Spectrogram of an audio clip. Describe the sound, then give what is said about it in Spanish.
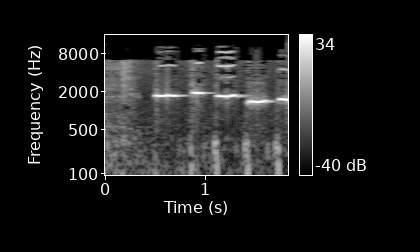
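A tune whistled with the mouth alone: a short run of five clear, sustained notes, with the fourth dipping lower in pitch. The whistling is fairly loud over a faint background. “hemos visto los niños y niñas mijes que por lo menos silban algunas canciones, algunas notas prácticamente. Claro, por ejemplo, nada más con digamos con la pura boca”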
